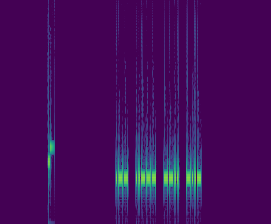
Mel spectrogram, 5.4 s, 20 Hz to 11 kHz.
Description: Morse code, heard as a keyed tone, about 42 wpm, spaced as for 31 wpm, 700 Hz. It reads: W2ZX
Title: USA Call Signs - 2x Character Spacing - 45wpm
